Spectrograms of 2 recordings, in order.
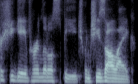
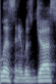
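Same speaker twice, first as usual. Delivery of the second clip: plain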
